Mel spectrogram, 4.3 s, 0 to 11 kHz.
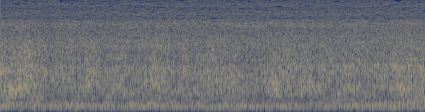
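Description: Steady drone of the Northrop P-61 Black Widow's twin Pratt & Whitney R-2800 radial engines and propellers on a gear-down landing approach, heard on an old film soundtrack.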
